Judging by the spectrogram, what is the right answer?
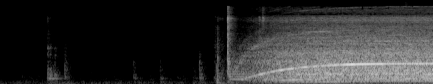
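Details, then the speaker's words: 1995 Hoover Commercial C1125 vacuum after cleaning, rust removal and reassembly, before new brush roll: soft bumps, switch click, motor whines up to a steady clean high tone, no rattle or grinding; very quiet, motor sounds great. "How about that? Very quiet, very easy to listen to be sure."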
